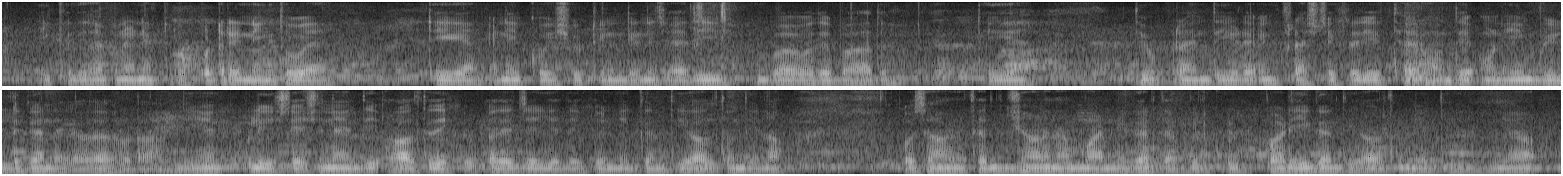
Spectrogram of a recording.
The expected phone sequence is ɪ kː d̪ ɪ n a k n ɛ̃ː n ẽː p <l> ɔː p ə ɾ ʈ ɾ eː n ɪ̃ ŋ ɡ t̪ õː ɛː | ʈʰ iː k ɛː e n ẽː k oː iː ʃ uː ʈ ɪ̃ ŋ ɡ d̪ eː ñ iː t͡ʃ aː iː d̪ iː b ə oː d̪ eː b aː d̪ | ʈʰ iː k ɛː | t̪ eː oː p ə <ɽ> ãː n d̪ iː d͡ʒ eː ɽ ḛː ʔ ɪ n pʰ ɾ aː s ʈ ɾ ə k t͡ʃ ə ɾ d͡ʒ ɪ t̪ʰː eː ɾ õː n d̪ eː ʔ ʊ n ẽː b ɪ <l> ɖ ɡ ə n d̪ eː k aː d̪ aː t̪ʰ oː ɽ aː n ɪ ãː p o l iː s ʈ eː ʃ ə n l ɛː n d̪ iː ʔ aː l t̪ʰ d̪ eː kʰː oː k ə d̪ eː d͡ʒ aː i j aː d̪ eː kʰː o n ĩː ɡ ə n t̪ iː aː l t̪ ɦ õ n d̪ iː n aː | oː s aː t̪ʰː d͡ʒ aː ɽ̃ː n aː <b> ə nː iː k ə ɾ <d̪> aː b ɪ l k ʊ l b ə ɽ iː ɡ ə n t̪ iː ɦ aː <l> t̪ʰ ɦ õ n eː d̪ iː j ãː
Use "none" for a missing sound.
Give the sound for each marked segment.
ɾ, ɾ, l, m, d̪, l

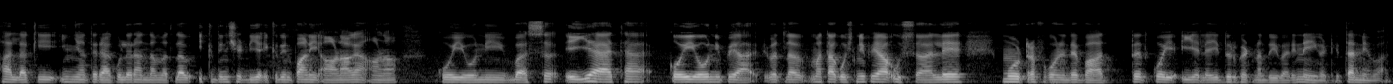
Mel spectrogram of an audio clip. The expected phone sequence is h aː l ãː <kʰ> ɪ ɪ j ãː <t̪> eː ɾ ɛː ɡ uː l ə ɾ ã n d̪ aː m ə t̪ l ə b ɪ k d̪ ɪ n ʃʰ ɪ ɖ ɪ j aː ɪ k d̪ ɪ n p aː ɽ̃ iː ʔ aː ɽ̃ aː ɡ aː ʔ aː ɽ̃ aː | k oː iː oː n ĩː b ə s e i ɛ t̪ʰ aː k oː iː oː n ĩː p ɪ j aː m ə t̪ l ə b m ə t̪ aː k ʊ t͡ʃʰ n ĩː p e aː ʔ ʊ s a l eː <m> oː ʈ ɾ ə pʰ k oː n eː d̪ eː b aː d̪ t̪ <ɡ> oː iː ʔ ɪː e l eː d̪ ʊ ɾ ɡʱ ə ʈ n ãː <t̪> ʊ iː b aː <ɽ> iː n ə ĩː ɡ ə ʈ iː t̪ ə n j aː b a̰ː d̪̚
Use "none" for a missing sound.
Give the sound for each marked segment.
k, t̪, m, k, d̪, ɾ

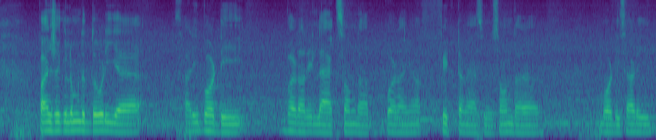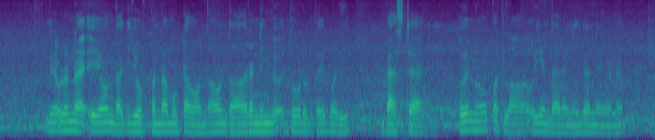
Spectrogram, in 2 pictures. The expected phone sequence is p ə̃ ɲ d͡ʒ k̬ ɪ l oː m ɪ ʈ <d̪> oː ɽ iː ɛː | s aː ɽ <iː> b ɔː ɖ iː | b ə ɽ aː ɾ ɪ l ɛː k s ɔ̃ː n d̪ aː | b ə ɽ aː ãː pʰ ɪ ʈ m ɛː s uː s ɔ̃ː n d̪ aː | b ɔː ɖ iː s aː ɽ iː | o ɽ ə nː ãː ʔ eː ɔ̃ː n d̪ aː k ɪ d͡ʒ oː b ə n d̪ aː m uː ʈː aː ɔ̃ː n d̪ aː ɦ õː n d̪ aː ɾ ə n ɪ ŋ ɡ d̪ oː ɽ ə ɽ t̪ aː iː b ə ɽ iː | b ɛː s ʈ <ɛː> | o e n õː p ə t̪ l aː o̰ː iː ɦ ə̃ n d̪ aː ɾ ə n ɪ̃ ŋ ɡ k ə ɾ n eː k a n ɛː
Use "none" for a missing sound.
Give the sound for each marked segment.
d̪, iː, ɛː

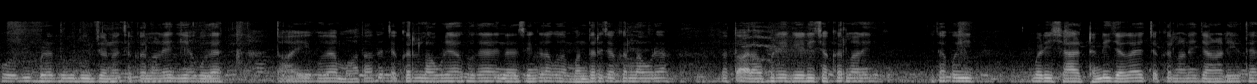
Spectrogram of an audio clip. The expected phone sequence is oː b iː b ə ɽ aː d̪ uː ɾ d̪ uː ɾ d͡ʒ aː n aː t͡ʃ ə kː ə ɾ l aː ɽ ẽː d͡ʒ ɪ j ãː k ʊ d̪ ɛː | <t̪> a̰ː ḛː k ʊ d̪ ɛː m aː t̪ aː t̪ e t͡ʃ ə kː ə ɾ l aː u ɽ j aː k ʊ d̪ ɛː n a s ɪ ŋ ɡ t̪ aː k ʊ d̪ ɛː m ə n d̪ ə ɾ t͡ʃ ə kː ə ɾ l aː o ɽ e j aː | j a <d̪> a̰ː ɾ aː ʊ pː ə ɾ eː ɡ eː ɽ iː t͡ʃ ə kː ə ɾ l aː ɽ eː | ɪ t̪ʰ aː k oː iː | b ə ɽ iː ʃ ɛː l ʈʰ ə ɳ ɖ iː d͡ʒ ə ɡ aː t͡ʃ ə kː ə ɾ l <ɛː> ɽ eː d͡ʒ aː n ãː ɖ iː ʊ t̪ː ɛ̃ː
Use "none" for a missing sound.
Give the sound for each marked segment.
t̪, t̪, aː

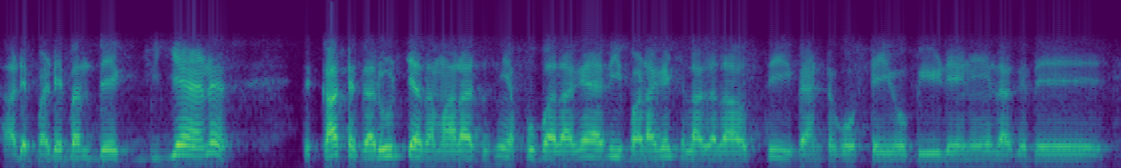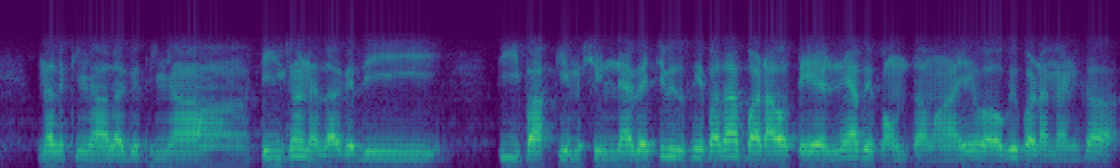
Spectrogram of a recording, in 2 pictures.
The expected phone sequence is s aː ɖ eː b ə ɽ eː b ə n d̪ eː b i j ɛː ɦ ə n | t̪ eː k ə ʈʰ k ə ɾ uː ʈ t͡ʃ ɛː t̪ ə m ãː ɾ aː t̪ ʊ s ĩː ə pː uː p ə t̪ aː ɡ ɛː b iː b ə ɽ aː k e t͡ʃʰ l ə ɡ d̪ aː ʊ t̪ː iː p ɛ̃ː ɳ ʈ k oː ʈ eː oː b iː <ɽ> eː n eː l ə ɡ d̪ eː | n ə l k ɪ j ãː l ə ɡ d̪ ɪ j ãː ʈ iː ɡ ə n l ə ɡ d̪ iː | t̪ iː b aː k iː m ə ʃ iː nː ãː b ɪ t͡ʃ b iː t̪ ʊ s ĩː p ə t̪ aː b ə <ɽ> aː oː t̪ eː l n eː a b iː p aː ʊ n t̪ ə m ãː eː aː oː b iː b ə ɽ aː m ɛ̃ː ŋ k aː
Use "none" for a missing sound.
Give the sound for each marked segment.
ɽ, ɽ

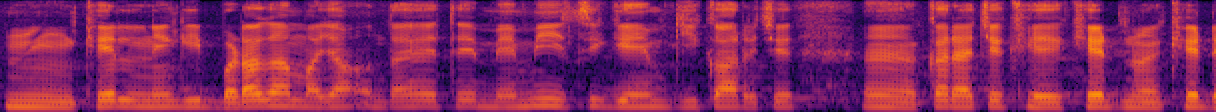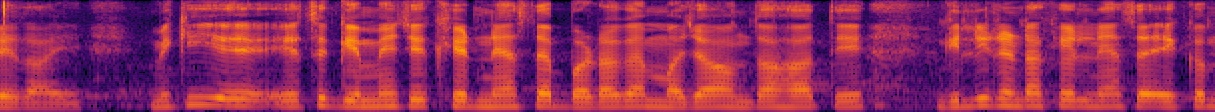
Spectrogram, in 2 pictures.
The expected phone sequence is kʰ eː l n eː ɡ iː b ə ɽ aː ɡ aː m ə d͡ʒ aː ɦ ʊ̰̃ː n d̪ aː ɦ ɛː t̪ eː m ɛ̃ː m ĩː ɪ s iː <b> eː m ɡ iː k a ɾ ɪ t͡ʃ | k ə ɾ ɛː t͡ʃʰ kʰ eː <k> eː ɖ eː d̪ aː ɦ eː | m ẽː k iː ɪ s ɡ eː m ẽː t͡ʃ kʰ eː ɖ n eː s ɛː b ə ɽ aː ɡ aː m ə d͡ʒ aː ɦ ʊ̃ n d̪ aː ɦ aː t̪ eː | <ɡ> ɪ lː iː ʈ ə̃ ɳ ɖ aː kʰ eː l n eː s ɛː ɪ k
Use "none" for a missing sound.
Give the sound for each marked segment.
ɡ, kʰ, ɡ

